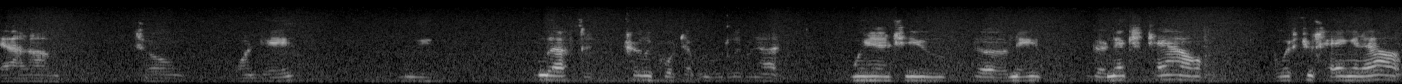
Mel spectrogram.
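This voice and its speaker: A woman at medium pitch talks very slowly, with long, frequent pauses and fairly even intonation. Her loudness swings widely, and background noise is noticeable. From California. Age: 60s. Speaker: homeless woman. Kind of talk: interview testimony.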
